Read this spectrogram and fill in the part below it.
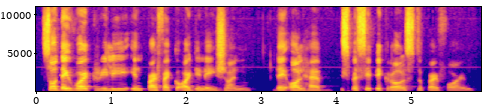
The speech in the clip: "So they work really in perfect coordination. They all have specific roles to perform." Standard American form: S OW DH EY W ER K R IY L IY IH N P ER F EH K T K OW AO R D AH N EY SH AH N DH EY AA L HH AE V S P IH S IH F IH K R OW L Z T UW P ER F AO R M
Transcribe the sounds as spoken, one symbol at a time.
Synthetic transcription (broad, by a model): S OW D EY W ER K R IY L IY IH N P ER F EH K T K OW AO R D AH N EY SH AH N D EY AA L HH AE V S P IH S IH F IH K R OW L S T UW P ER F AO R M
